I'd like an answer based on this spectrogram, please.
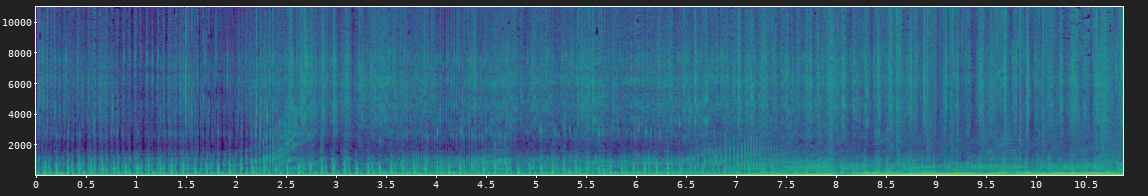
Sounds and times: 0.0s weird engine like sound 10.8s

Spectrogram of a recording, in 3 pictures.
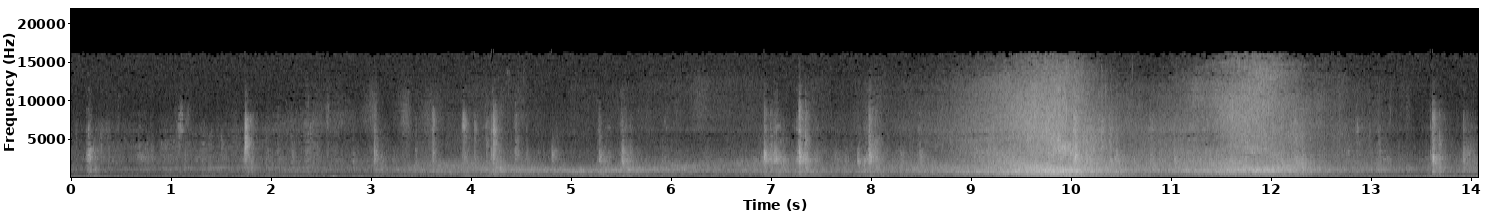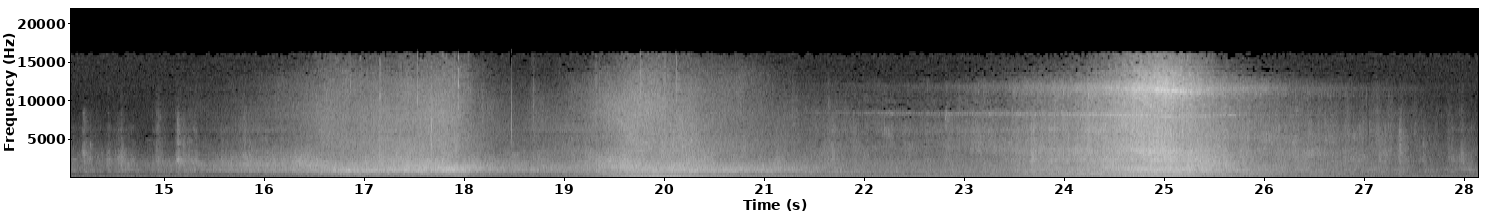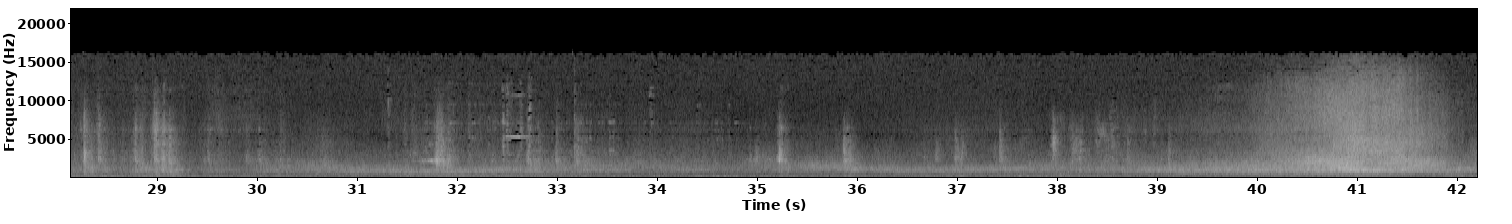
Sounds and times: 0.0s big trucks passing 42.2s
0.0s traffic 42.2s
0.0s tractor's frame rattling 42.2s

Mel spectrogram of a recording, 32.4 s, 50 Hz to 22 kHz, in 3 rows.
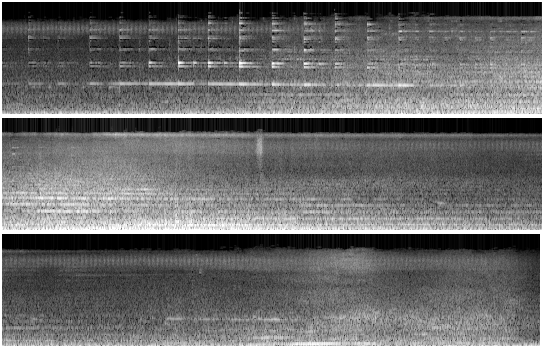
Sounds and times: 0.0s Tri-rail train passing through intersection 32.3s
0.0s traffic 32.3s

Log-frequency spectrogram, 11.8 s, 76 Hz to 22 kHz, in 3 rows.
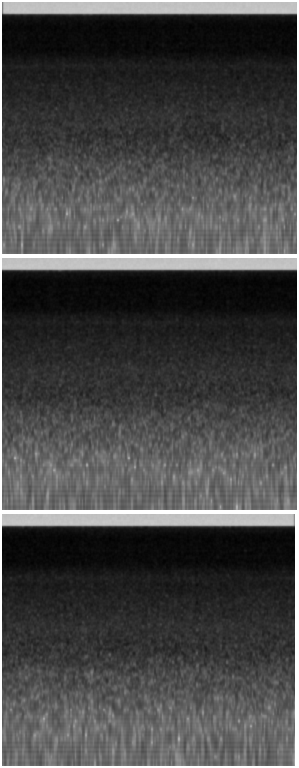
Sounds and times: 0.0s Water streams on a dam beetween two ponds 11.7s

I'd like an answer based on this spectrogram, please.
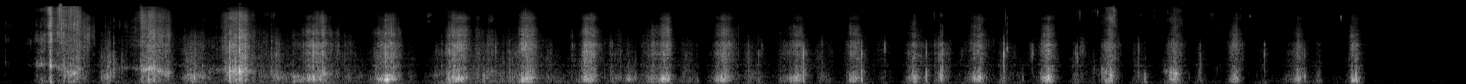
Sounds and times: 0.0s Munching Food 13.7s

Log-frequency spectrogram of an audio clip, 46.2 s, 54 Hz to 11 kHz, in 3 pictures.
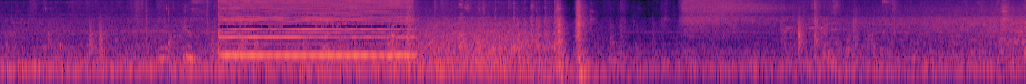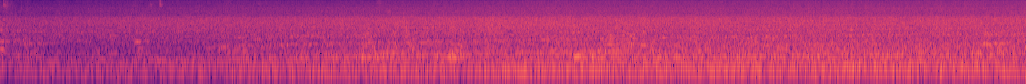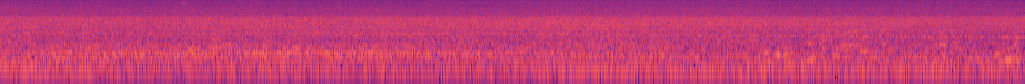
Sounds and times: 0.0s metro going 46.1s

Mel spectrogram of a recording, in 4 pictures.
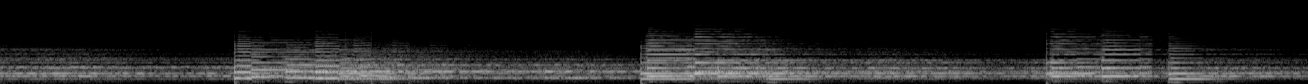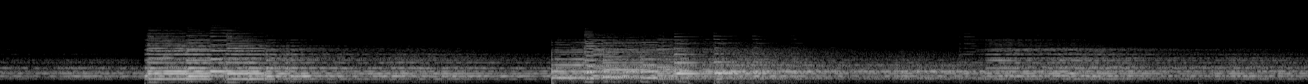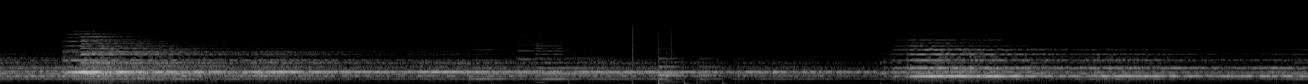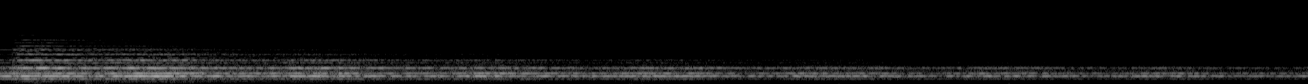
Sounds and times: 2.1s Piano Loop 37.6s

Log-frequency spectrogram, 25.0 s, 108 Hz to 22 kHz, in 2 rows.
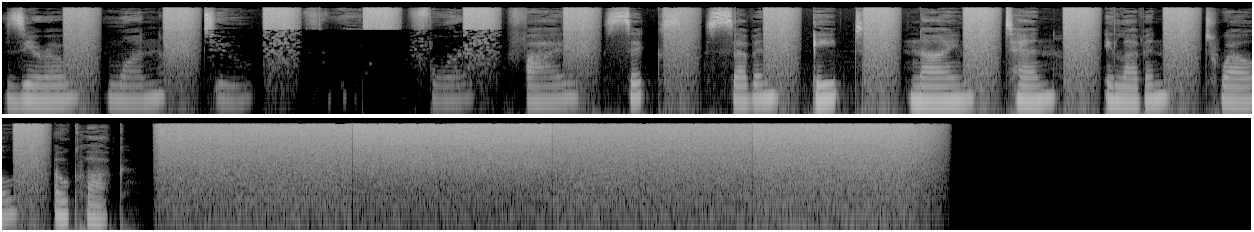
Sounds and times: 0.0s recorded voice says each hour 13.8s
0.6s white noise 1.0s
4.6s white noise 5.0s
5.6s white noise 6.0s
6.6s white noise 7.0s
7.6s white noise 8.0s
8.6s white noise 9.0s
10.6s white noise 11.0s
11.6s white noise 12.0s
12.6s white noise 13.0s
14.0s white noise 22.0s

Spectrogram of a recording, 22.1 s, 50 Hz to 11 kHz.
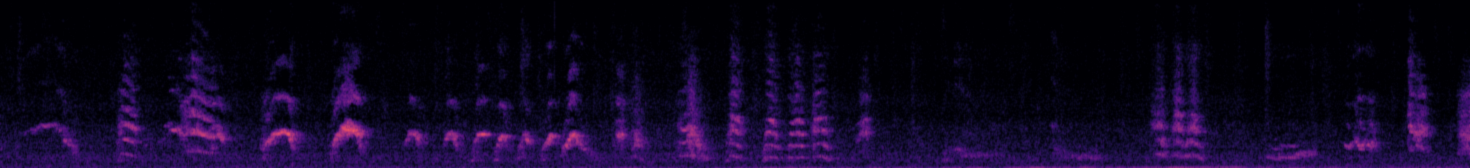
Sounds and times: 0.0s rain 22.0s
0.4s Parrot 1.2s
1.8s Parrot 13.2s
14.1s Parrot 15.1s
15.7s Parrot 16.6s
17.2s Parrot 18.2s
19.0s Parrot 22.0s

